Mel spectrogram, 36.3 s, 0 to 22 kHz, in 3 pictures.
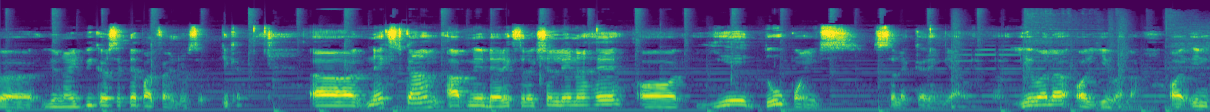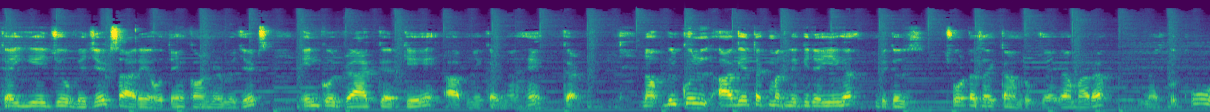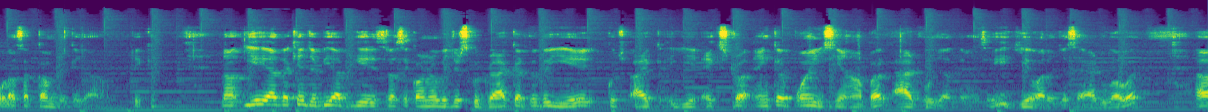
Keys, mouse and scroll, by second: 2.5 click, 5.9 click, 5.9-11.6 drag, 13.4-23.4 drag, 26.0-26.6 alt+scroll up 1, 32.2-32.7 alt+scroll up 1, 35.5-35.9 shift+scroll down 1.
